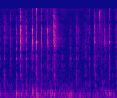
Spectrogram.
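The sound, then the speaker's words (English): Fingernails tapping and clicking on a little plastic house built from Lego bricks: many faint, crisp, light ticks in an irregular, quick rhythm, heard alone. “Here she is quietly touching a little house made of Legos with her fingernails.”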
